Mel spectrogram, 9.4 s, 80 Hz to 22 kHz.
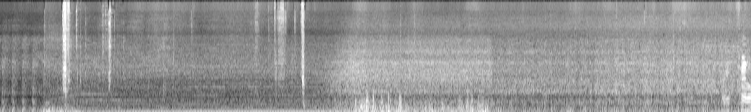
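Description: A 2009 Honda Accord with a four-cylinder engine is driven for a brake test: a low steady road and engine rumble, then a rougher burst of tyre and braking noise midway before the car settles again.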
